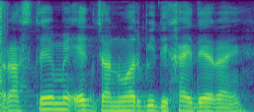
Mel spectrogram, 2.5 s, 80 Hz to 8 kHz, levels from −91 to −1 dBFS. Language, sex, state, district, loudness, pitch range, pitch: Hindi, male, Arunachal Pradesh, Lower Dibang Valley, -14 LUFS, 110-130 Hz, 120 Hz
